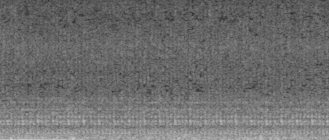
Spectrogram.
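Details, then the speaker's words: Isuzu Traviz diesel checked for suspected blow-by after oil spray with the oil cap removed: steady, even low-clatter idle, no puffing or hiss; airflow at the opening judged normal, engine healthy. "Tsaka yung hangin dito na lalabas malakas. Mm >> normal lang >> normal. Oo normal lang ganon."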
